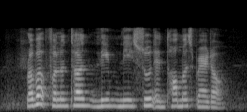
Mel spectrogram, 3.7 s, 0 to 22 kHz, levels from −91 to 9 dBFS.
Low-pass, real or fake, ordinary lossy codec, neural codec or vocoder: none; real; none; none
